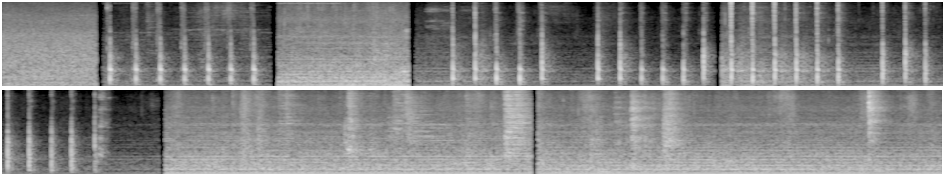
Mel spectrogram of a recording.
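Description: A knife chopping fast on a cutting board, about six strokes a second, in several short runs: tomatoes and parsley being chopped for salad. About eleven seconds in the chopping stops, leaving a steady hum with a few light clicks.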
